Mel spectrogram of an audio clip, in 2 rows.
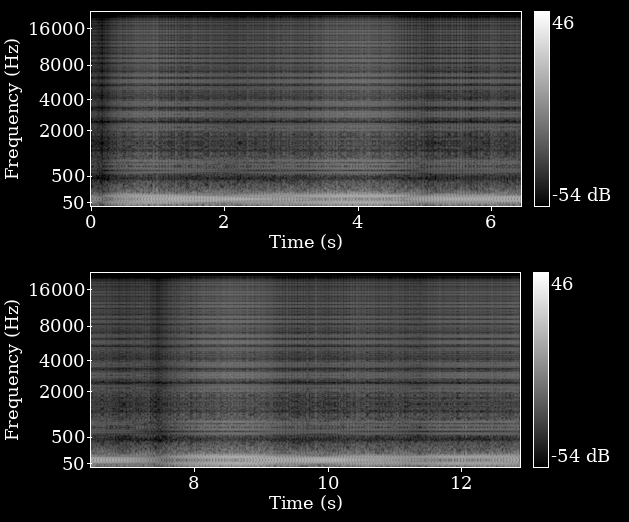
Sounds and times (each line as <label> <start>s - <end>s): Machinery 0.0s - 12.8s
